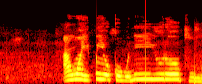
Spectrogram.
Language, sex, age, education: Yoruba, male, 15-29, tertiary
